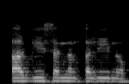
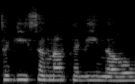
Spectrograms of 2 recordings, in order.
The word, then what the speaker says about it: Tagisan ng Talino: Well, we have the CWS, or Children's Worship Service, Tagisan ng Talino cluster level. For people like April. myself and Brother Chris, can you just tell us what Tagisang ng Talino means?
